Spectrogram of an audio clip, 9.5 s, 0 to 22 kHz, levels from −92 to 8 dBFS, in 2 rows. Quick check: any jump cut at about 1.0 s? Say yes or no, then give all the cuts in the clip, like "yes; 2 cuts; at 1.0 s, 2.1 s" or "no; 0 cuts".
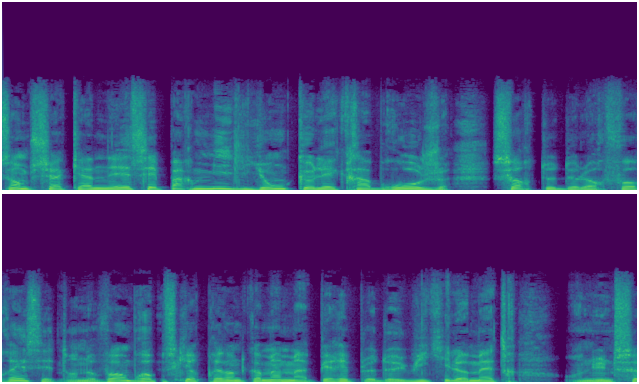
no; 1 cut; at 5.9 s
